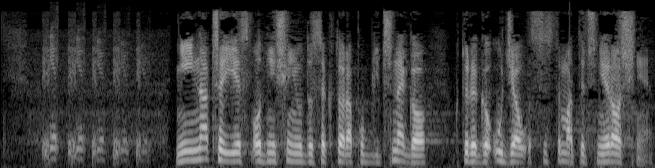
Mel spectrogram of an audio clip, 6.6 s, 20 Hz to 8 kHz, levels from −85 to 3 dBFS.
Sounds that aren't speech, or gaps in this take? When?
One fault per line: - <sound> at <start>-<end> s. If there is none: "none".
- laugh at 0.4-1.5 s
